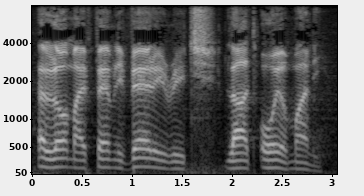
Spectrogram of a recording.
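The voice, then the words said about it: Fake foreign accent, broken English. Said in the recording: “can you fake an accent ... That's perfect. ... I'm not a voice actor.”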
